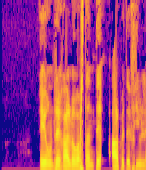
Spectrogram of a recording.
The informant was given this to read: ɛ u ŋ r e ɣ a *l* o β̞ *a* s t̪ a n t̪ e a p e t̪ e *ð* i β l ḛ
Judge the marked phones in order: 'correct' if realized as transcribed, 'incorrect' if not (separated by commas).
correct, correct, incorrect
